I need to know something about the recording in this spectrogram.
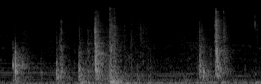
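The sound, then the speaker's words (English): A front door being opened, with a series of soft knocks and rattles from the latch and frame, then a brief shuffle as it swings. No one speaks. “Linda opens the front door.”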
